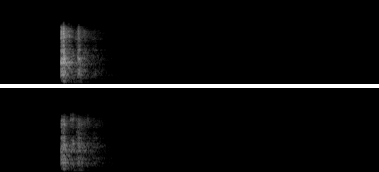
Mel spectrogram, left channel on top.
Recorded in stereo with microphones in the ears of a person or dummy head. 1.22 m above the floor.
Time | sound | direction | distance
0.6 | a door slam | 65° left (ahead or behind) | 3 m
